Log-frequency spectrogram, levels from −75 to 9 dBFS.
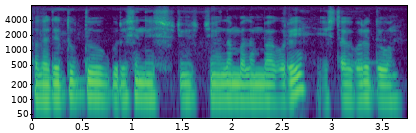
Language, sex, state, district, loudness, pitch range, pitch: Chakma, male, Tripura, West Tripura, -17 LUFS, 105-110 Hz, 105 Hz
